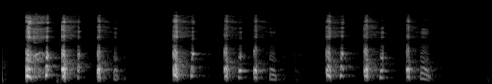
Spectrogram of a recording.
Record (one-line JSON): {"three_cough_length": "4.9 s", "three_cough_amplitude": 28537, "three_cough_signal_mean_std_ratio": 0.31, "survey_phase": "beta (2021-08-13 to 2022-03-07)", "age": "45-64", "gender": "Female", "wearing_mask": "No", "symptom_none": true, "smoker_status": "Never smoked", "respiratory_condition_asthma": false, "respiratory_condition_other": false, "recruitment_source": "REACT", "submission_delay": "11 days", "covid_test_result": "Negative", "covid_test_method": "RT-qPCR"}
